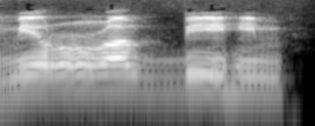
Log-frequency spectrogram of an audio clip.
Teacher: Di sini nun mati bertemu ra, hukumnya idgham bila gunnah. Masuk tanpa dengung di sini ya. Asalnya min rabbihim jadi mir rabbihim, him bukan him ya.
